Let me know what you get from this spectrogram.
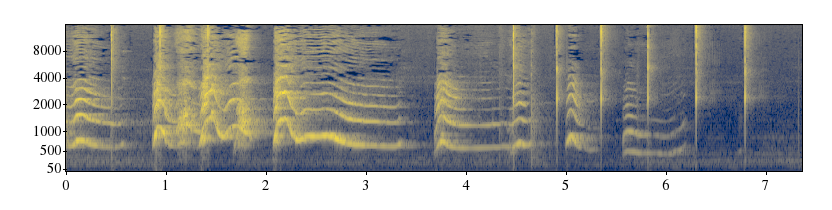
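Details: Singing schnauzer: several loud rising-then-falling howls at the start, then shorter fading yips and sharp clicks spaced about half a second apart.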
